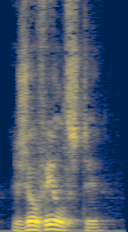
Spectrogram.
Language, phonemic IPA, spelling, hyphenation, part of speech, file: Dutch, /ˌzoːˈveːl.stə/, zoveelste, zo‧veel‧ste, adjective, Nl-zoveelste.ogg
- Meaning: nth, umpteenth; so-manieth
